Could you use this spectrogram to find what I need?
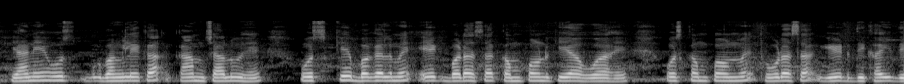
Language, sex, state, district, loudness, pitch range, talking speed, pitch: Hindi, male, Bihar, Gaya, -18 LUFS, 160-175 Hz, 155 wpm, 170 Hz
